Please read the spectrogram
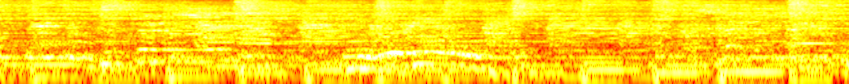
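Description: Live rock and roll band playing: electric guitars, bass and a steady drum beat under a male lead singer.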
